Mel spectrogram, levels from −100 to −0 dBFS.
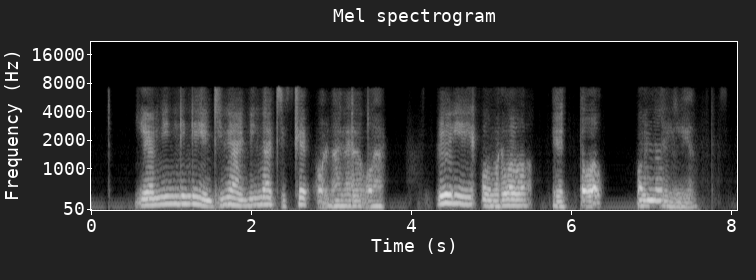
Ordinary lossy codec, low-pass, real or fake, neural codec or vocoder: MP3, 48 kbps; 7.2 kHz; fake; codec, 16 kHz, 0.5 kbps, FreqCodec, smaller model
